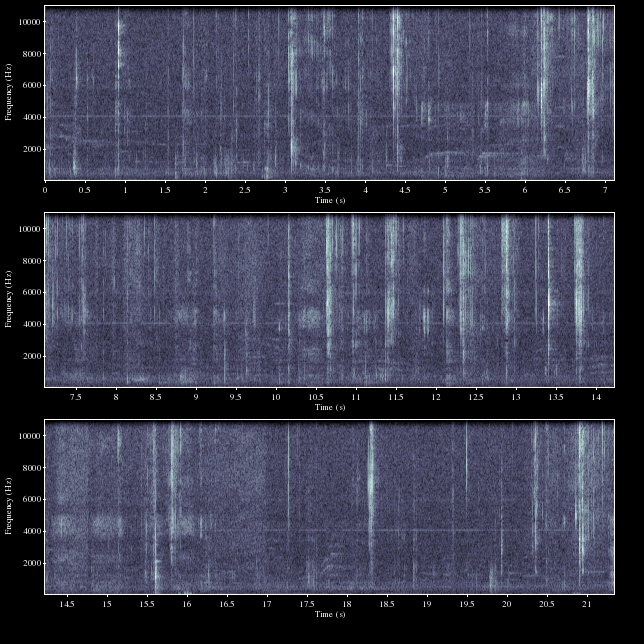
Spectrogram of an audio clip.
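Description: Close-miked eating sounds of a person chewing boiled yam with owo stew: irregular mouth clicks, smacks and bites.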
